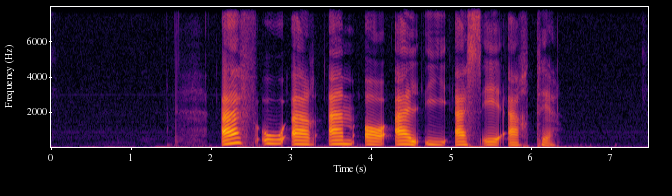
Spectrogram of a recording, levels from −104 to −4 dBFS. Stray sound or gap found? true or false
false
